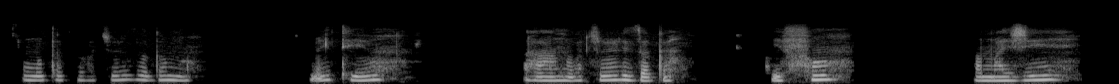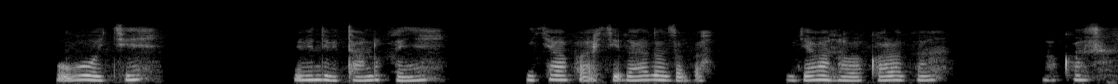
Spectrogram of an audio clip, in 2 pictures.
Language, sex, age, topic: Kinyarwanda, female, 25-35, finance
